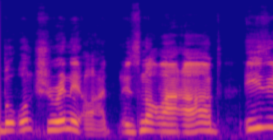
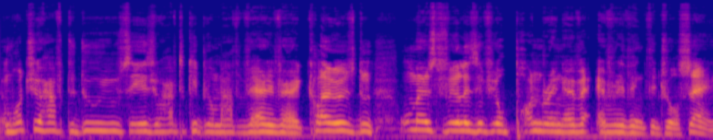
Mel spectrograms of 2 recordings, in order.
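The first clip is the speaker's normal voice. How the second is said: put-on British royal-family accent; 3 semitones lower than usual. Explaining british accents to americans, demonstrating one: royal family british accent. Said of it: "the actual British accent is that of, well, the royal family".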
